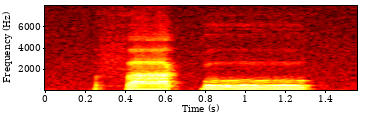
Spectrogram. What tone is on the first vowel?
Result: low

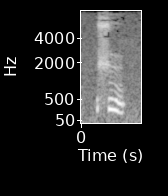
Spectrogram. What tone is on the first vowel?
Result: falling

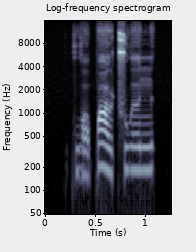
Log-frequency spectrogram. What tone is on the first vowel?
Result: low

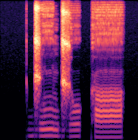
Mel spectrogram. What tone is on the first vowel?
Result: high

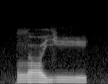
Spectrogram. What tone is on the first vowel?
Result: low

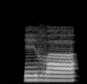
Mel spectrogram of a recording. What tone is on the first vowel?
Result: high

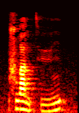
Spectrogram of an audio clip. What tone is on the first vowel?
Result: falling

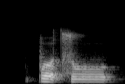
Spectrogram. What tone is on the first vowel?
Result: falling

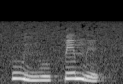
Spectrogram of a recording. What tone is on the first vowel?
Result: falling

